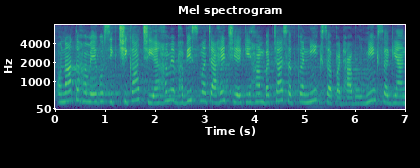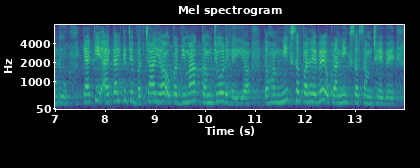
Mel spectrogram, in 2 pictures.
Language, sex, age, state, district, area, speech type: Maithili, female, 18-30, Bihar, Supaul, rural, spontaneous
